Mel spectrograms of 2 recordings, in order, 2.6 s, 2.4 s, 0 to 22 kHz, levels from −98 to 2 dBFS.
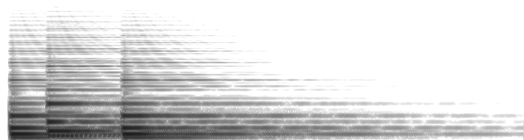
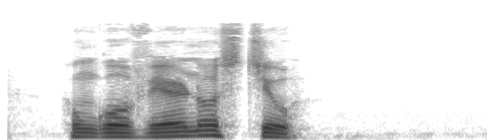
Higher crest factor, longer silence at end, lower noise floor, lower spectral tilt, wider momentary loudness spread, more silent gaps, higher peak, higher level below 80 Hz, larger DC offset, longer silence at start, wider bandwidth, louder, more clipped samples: about the same, 16 dB vs 18 dB; first, 1.25 s vs 0.95 s; second, -64 dBFS vs -80 dBFS; first, -10.5 dB/octave vs -7 dB/octave; first, 18 LU vs 10 LU; neither; first, -2 dBFS vs -8 dBFS; first, -40 dBFS vs -56 dBFS; neither; second, 0.05 s vs 0.35 s; second, 5.6 kHz vs 11 kHz; first, -17 LUFS vs -25 LUFS; neither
